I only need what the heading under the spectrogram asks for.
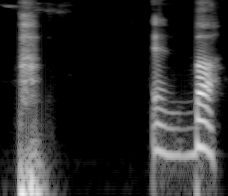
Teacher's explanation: Okay, so it's classified, these consonants classified on voicing, on place of articulation, and the place of articulation in this case is bilabial, meaning we're using both lips to hold the breath stream and then build up the air before exploding it out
